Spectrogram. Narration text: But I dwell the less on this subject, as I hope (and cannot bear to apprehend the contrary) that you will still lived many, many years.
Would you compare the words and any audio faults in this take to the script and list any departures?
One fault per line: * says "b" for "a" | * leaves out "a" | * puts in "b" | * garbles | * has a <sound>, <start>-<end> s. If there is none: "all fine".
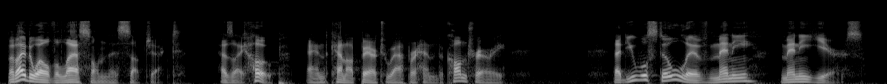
* says "live" for "lived"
